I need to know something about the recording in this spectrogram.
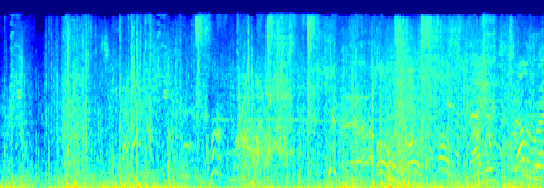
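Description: A game weapon fires in quick bursts of shots.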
